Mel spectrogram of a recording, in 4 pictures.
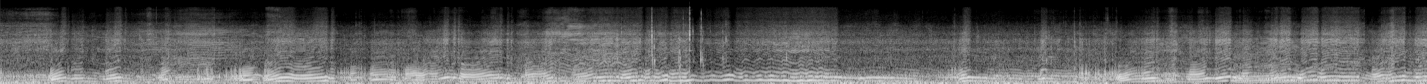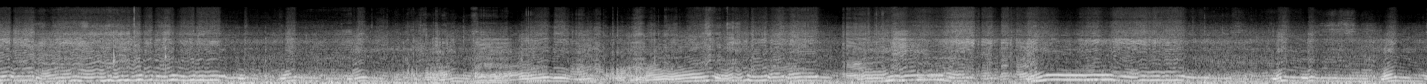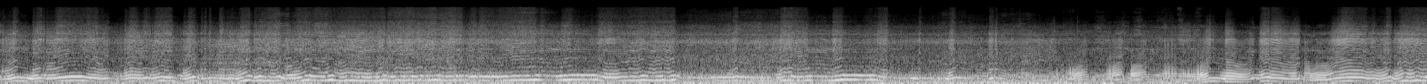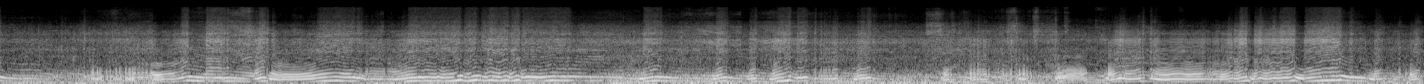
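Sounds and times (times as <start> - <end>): motocross bike engine revving: 0.0 - 57.0.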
